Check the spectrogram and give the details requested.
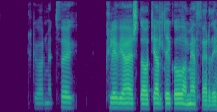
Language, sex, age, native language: Icelandic, male, 13, Icelandic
